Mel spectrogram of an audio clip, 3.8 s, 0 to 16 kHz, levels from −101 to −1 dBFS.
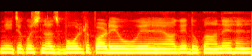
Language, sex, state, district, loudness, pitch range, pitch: Hindi, female, Uttar Pradesh, Varanasi, -15 LUFS, 180-190 Hz, 185 Hz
